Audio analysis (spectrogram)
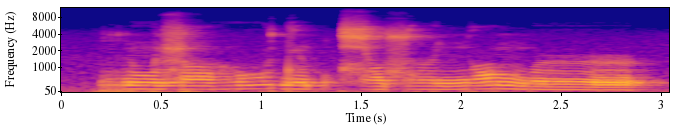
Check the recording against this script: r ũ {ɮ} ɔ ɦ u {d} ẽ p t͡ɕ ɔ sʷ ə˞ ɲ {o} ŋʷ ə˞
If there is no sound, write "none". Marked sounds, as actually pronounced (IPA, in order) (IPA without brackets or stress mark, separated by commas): ɮ, d, ɔ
